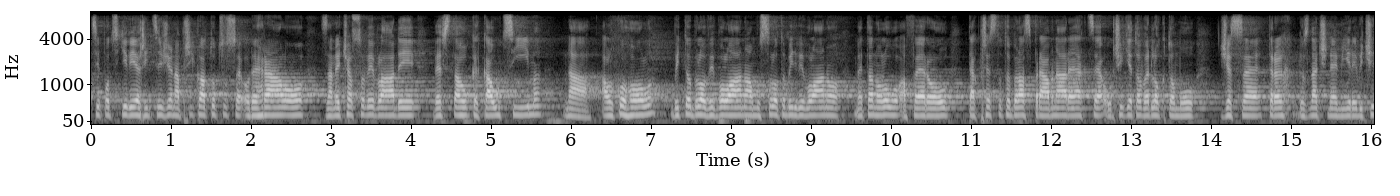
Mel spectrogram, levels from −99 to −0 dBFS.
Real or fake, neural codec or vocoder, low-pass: real; none; 7.2 kHz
